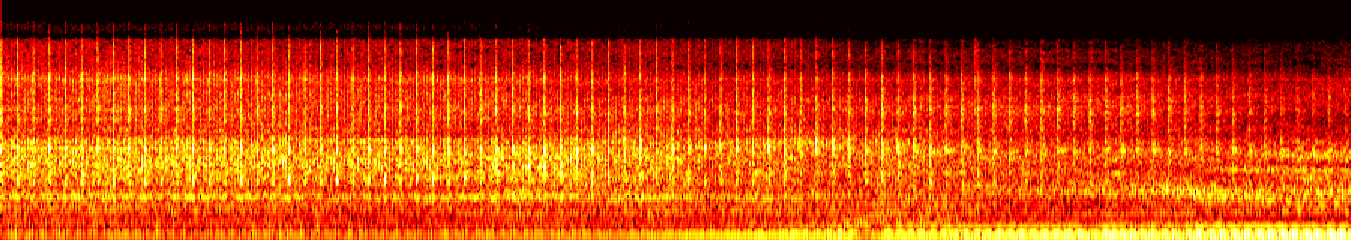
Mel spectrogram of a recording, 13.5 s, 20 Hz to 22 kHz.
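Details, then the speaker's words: Early 2003 Dodge Ram 2500 5.9 Cummins diesel (250 hp), after overheating and water pump replacement: sharp, even knock about three times a second over steady idle; owner hopes it is an injector, unconfirmed. "I think it might be the bottom in might be the injector find out"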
